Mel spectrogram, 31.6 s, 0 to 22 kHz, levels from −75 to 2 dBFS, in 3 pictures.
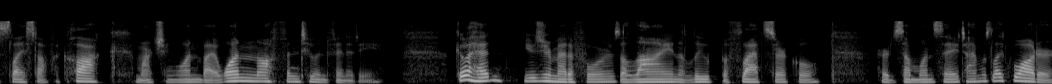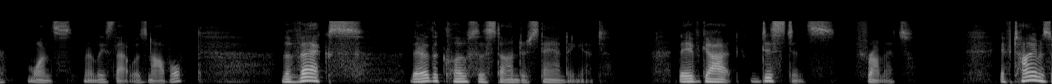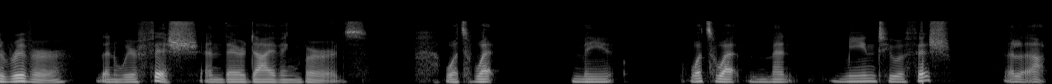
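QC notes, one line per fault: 11.12–11.18 s, 15.61–15.64 s, 30.24–30.27 s: concealed Bluetooth headset packet loss. Lost packets (a 45 ms run first) are filled by repeating recent waveform, giving a buzzy held tone. This shows as identical repeating cycles at flat level and evenly spaced spectrogram striations, then a slight warble at recovery.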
